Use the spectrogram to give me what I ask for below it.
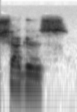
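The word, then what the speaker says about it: Chagas: pronounced it will spell c-h-a-g-a-s but um obviously pronunciation is shaggers and uh yeah i think in the us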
